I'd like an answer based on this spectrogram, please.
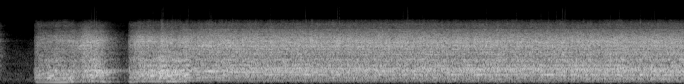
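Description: Countertop blender switched on with a click of its dial, blending coconut and water. The motor starts about a third of a second in, cuts out briefly about a second in, then runs loud and steady.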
